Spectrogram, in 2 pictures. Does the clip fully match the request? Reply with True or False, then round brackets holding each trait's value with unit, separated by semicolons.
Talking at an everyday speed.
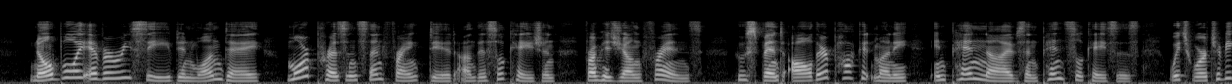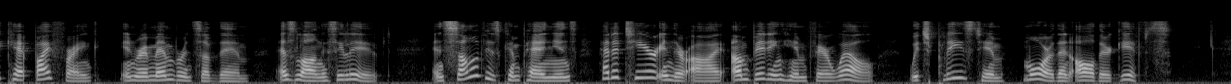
True (170 wpm)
